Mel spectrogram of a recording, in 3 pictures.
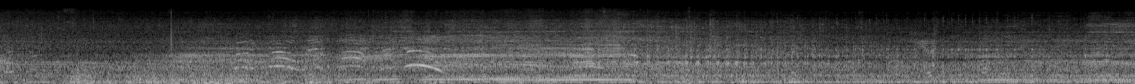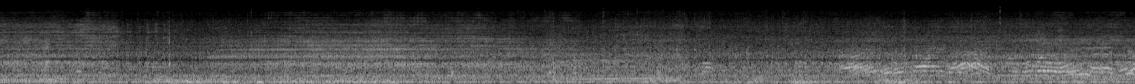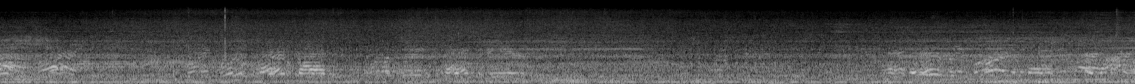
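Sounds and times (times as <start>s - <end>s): dirt bike engines buzzing: 0.0s - 34.0s.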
